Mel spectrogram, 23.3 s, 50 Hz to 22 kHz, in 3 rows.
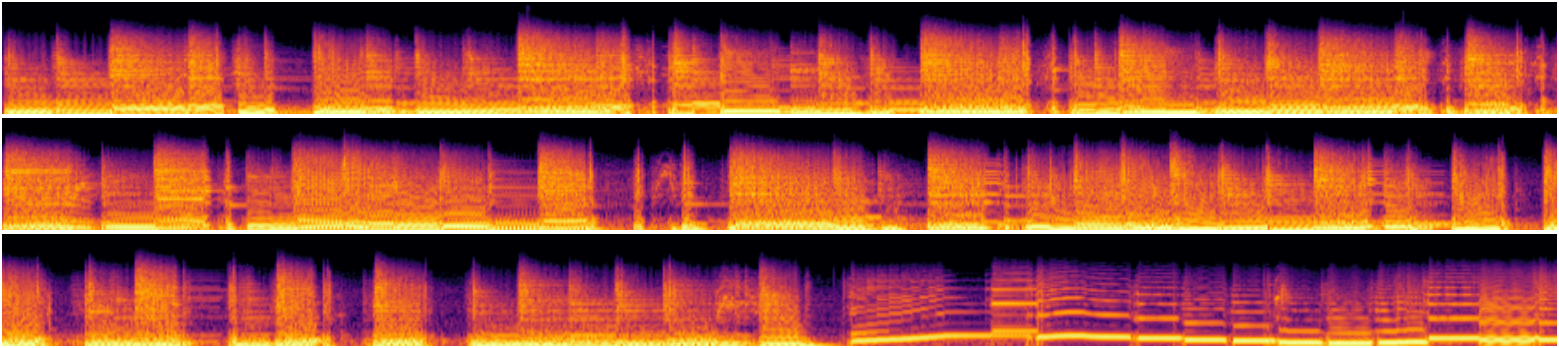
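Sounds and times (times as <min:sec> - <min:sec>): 
tweed electric guitar with hot center pickup: 0:00.0 - 0:23.3.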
